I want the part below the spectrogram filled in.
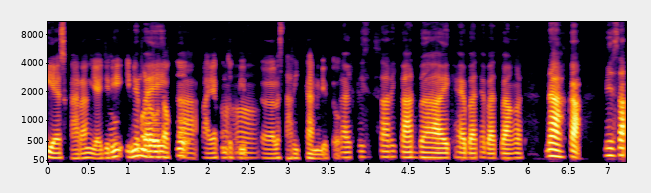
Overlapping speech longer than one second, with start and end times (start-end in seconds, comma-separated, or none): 0.9-2.6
